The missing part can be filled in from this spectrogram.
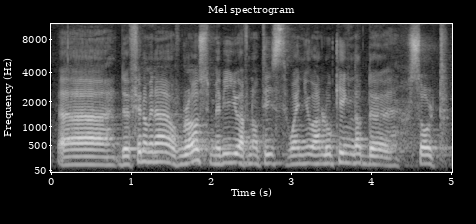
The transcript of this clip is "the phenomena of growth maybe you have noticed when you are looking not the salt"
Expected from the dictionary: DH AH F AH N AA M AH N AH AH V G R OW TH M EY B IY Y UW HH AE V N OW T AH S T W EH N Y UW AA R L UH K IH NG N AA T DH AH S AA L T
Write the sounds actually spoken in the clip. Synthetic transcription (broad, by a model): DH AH F AH N AA M AH N AH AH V G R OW S M EY B IY Y UW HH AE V N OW T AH S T W EH N Y UW AA R L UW K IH NG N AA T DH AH S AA L T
